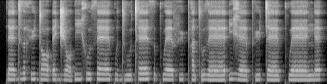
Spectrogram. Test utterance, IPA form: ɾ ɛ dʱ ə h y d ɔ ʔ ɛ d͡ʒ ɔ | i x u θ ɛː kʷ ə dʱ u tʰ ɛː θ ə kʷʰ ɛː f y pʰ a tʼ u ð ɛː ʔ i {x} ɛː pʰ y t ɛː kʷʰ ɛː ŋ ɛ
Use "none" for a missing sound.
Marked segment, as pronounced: ɣ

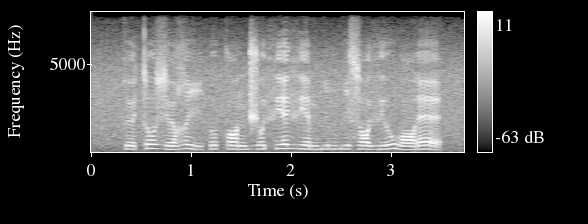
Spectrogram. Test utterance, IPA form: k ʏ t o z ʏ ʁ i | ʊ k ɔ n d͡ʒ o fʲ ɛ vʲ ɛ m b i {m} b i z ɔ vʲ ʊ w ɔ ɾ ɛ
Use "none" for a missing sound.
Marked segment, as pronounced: m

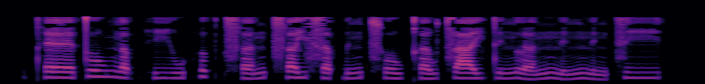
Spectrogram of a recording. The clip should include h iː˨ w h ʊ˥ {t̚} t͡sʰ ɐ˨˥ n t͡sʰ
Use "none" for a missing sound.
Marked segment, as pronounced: k̚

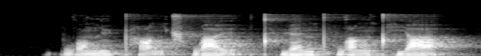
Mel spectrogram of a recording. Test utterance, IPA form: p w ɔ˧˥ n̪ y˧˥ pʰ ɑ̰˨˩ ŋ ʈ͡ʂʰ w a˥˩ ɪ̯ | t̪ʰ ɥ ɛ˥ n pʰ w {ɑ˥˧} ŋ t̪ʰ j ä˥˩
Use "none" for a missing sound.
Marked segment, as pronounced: ɑ˥˧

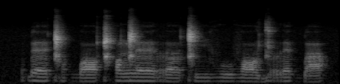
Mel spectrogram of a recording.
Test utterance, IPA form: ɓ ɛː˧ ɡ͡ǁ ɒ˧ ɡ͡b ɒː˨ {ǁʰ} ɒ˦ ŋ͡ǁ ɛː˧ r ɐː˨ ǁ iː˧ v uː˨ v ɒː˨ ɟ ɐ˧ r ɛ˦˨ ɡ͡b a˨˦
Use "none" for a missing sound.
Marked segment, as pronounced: ǁʰ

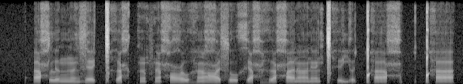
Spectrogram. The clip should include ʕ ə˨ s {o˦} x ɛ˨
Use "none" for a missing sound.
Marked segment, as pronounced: o˦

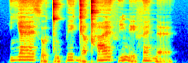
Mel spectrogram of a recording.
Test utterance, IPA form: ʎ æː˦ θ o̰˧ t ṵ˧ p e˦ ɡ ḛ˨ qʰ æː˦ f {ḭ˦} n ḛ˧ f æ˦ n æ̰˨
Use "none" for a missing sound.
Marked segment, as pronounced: ḭ˦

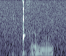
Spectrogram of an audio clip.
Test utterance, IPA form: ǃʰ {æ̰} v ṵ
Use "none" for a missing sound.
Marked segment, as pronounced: ə̰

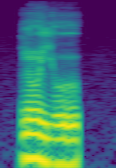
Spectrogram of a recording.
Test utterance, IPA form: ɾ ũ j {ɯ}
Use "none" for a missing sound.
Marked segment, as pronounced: u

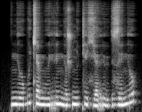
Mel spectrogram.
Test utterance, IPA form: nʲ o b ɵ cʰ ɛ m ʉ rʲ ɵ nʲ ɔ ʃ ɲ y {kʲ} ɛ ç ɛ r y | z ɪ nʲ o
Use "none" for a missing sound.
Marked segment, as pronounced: kʲ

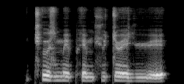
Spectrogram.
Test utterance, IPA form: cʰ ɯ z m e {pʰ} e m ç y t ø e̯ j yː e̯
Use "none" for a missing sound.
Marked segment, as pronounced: pʰ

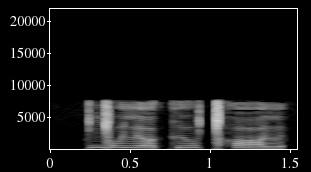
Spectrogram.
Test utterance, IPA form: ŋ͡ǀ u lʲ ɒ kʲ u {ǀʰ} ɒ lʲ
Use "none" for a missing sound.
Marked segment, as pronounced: ǀʰ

